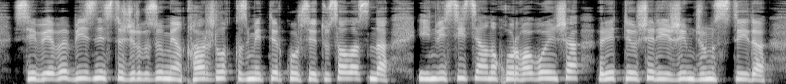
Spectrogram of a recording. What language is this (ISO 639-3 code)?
kaz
